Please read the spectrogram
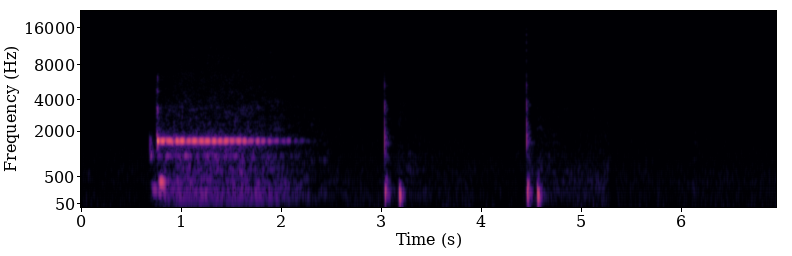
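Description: A single ringing chime that fades out over about a second and a half, then two quick double clicks about a second and a half apart, from hands working the computer.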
